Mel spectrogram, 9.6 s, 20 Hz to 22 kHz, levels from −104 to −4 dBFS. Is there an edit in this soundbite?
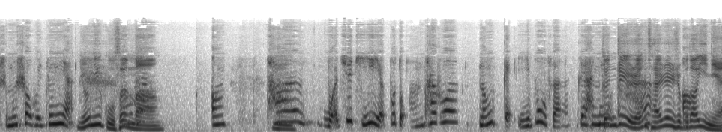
yes; 2 cuts; at 3.5 s, 7.7 s

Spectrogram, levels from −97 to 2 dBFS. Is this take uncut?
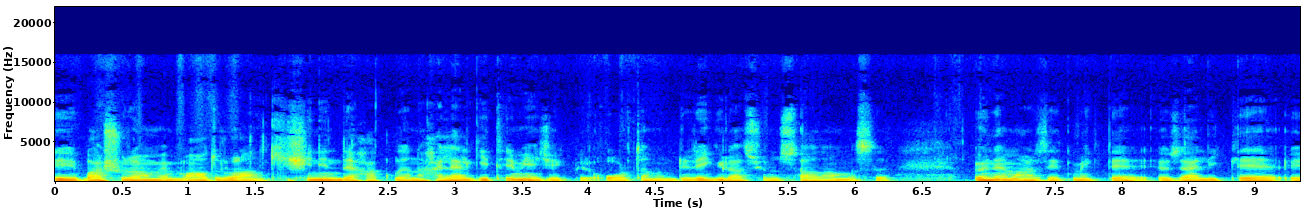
no; 1 cut; at 4.7 s

